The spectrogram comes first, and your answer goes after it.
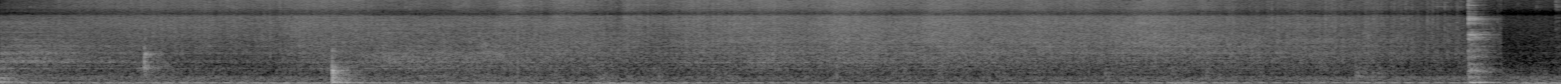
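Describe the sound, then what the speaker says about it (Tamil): Kattuyanam rice dosa batter sizzling steadily on a hot pan, a continuous close hiss and crackle with a couple of brief clinks of a utensil, no talk. "இப்போ இதே மாதிரி மிச்சம் இருக்க தோசையும் ஊற்றிக்கலாம் மாவை."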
